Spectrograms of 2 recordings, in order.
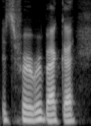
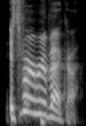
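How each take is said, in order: First: It is said in a flat, matter-of-fact tone. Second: It is said in a charged, emotional tone. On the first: He is being honest with nothing to hide. "his delivery is like, uh-huh, yeah, it's for Rebecca... tone is very, it is what it is" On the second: He would seem to be hiding something. "If he could have been like"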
